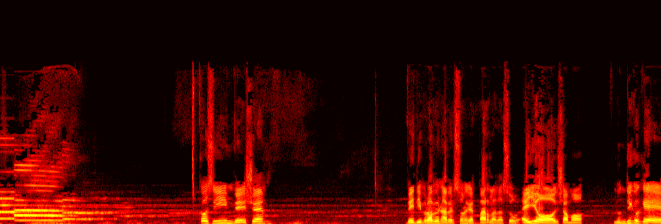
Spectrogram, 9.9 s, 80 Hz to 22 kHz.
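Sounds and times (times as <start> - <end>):
police siren wailing as the vehicle passes: 0.0 - 5.7
low rumble of road traffic: 0.0 - 9.9
speech: 3.0 - 4.2, 6.1 - 9.9.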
